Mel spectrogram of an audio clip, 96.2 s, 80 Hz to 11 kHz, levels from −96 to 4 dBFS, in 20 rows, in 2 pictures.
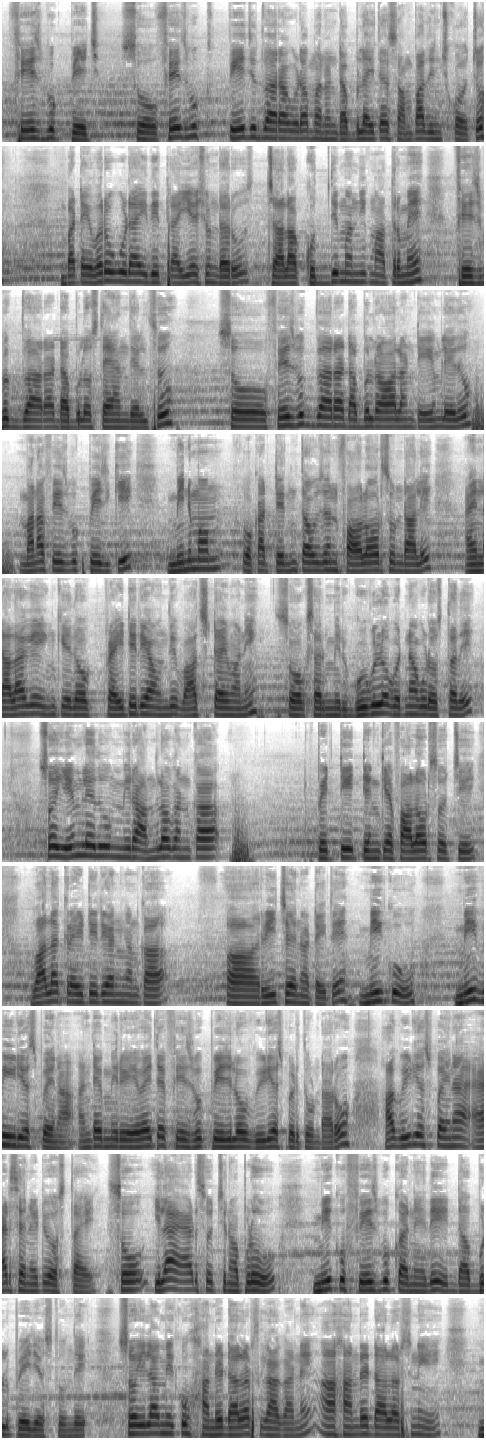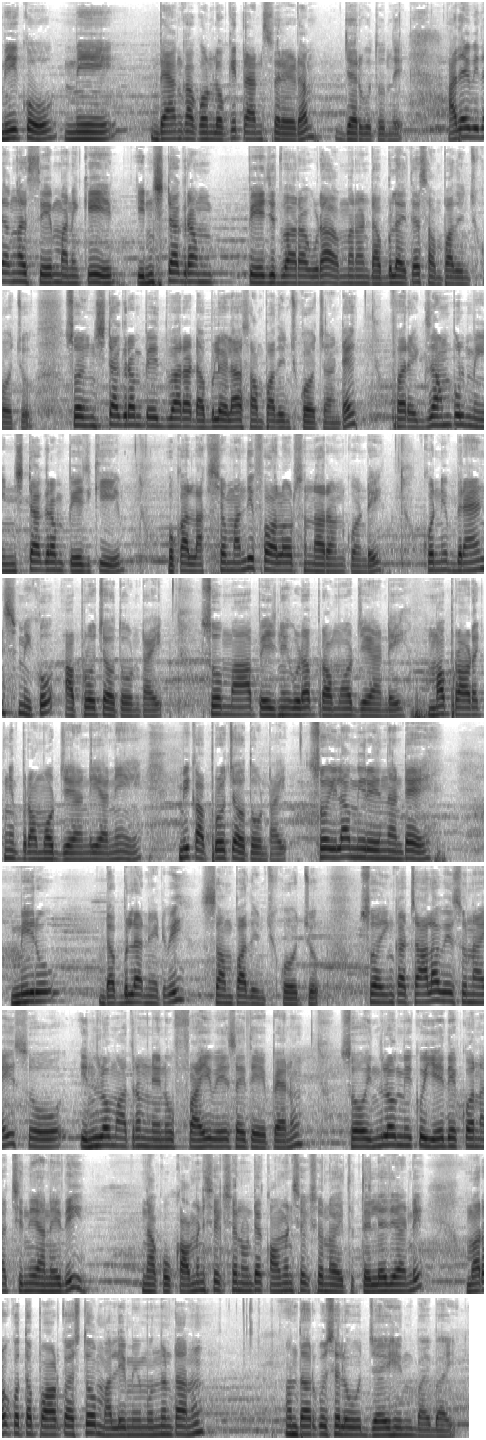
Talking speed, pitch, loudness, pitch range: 135 wpm, 175 Hz, -15 LUFS, 160-195 Hz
